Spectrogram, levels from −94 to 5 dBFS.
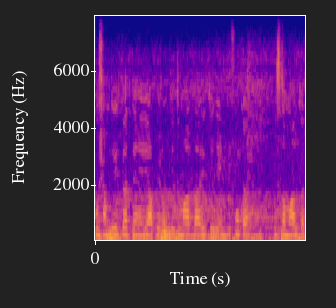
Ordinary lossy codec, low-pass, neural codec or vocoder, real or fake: none; none; none; real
